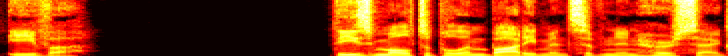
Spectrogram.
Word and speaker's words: Eve: together formed the collective known as Eve pronounced Eva these multiple embodiments of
